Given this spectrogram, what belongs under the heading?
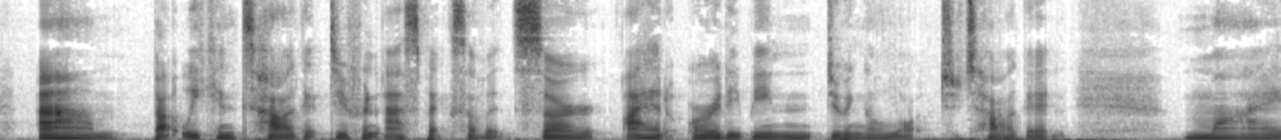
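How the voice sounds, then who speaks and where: A woman speaks at a moderate pace in an Australian accent, her pitch very deep and low. The recording is very clean, with a silent background. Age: 20s. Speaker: strength coach and podcast host. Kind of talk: solo podcast monologue. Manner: hesitant, many fillers.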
